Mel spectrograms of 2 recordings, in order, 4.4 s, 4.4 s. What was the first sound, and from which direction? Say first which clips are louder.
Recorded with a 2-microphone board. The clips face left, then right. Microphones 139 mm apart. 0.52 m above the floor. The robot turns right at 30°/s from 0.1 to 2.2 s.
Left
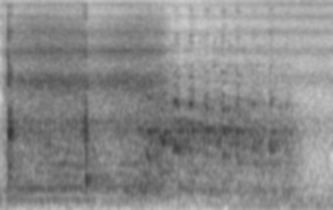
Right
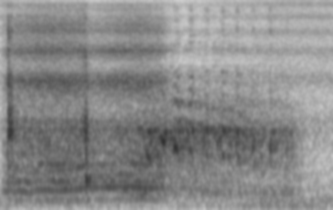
A microwave: even; 15° left (ahead or behind).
